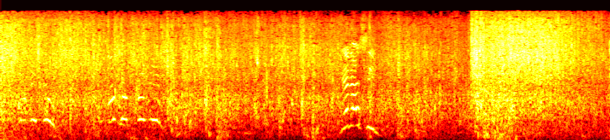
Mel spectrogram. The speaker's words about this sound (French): Bon, vous l'avez entendu, les enfants sautent un à un dans l'eau.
